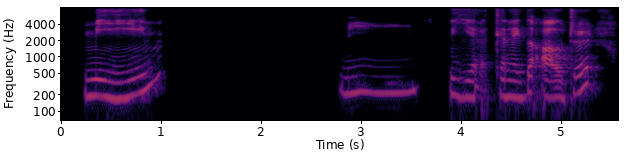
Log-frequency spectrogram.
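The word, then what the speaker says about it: ميم: have to do is we have to join our lips from the outer parts or the dry parts let's pronounce it meem by making the M and M sound in the beginning like this mem me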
